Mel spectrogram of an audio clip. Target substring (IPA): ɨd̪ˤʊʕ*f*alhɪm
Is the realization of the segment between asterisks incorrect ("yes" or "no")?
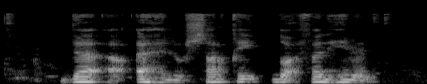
no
